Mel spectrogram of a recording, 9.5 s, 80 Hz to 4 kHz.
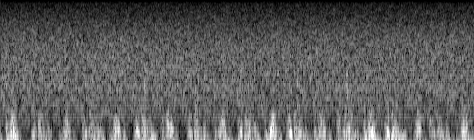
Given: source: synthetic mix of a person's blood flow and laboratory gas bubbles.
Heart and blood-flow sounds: Doppler ultrasound of blood flow; precordium
no bubbles
From the record:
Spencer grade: 0 (complete lack of bubble signals)

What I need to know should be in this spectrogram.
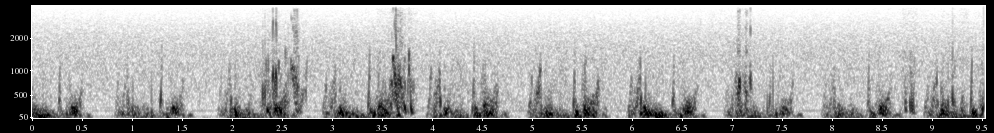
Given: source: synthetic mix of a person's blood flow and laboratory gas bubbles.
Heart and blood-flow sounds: Doppler ultrasound of blood flow; precordium
2.17-2.77 s: bubbles
3.46-3.87 s: bubbles
7.04-7.25 s: bubbles
8.71-8.88 s: bubbles
9.08-9.26 s: bubbles
9.29-9.39 s: bubbles
From the record:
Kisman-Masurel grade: 222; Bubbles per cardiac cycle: several, 3 to 8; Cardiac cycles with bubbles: 10 to 50%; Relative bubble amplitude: moderate (0.250 to 0.450); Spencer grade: 2 (many but less than half of the cardiac periods contain bubble signals, singularly or in groups); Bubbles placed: only in the low amplitude regions of the cardiac cycle

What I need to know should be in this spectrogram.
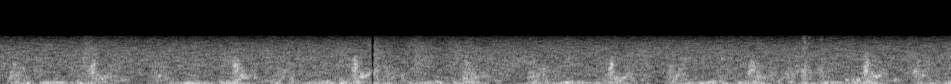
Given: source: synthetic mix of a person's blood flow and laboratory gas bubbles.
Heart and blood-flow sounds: Doppler ultrasound of blood flow; precordium
8.00-8.25 s: bubbles
8.43-8.63 s: bubbles
From the record:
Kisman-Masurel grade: 122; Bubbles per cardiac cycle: 1 to 2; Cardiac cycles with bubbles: 10 to 50%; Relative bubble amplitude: moderate (0.250 to 0.450); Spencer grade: 2 (many but less than half of the cardiac periods contain bubble signals, singularly or in groups); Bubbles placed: only in the low amplitude regions of the cardiac cycle

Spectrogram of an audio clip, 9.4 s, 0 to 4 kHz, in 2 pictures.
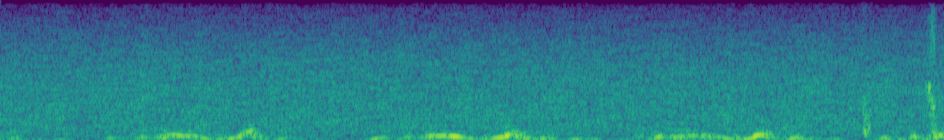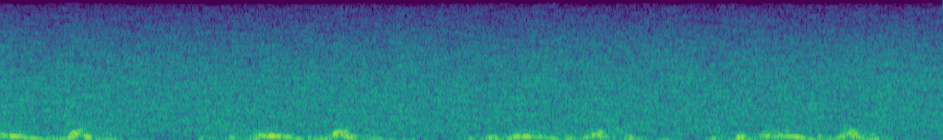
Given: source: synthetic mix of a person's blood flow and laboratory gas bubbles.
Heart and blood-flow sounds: Doppler ultrasound of blood flow; precordium
4.30-4.38 s: bubbles
4.62-4.72 s: bubbles
From the record:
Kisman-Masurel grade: 113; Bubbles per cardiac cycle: 1 to 2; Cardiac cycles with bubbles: 1 to 10%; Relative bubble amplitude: loud (0.450 to 0.775); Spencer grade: 1 (occasional bubble signal discernible with the cardiac motion signal, with majority of cardiac periods free of bubbles); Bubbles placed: anywhere in the cardiac cycle

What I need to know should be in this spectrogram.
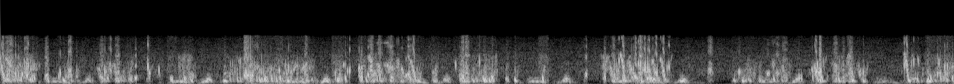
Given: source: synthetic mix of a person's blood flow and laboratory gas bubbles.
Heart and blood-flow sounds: Doppler ultrasound of blood flow; precordium
0.00-0.40 s: bubbles
0.44-0.51 s: bubbles
0.55-0.82 s: bubbles
0.96-1.41 s: bubbles
1.44-1.63 s: bubbles
1.67-1.97 s: bubbles
2.20-3.21 s: bubbles
3.32-4.25 s: bubbles
4.30-4.41 s: bubbles
4.53-5.00 s: bubbles
5.05-5.21 s: bubbles
5.38-5.49 s: bubbles
5.83-5.91 s: bubbles
6.00-6.73 s: bubbles
7.07-7.15 s: bubbles
7.31-7.93 s: bubbles
7.96-8.05 s: bubbles
8.08-8.69 s: bubbles
9.01-9.55 s: bubbles
From the record:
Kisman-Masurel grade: 444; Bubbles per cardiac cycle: continuous sound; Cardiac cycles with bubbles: 100%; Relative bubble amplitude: maximal (0.775 to 0.999); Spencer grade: 4 (maximum detectable bubble signal sounding continuously throughout systole and diastole of every cardiac period, and overriding the amplitude of the normal cardiac signals); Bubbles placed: only in the low amplitude regions of the cardiac cycle

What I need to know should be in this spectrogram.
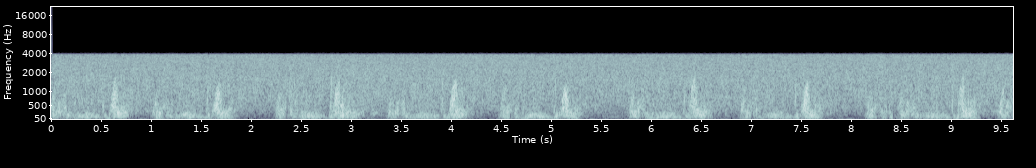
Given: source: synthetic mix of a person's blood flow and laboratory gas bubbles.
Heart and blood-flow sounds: Doppler ultrasound of blood flow; precordium
2.34-2.60 s: bubbles
From the record:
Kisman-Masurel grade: 111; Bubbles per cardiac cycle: 1 to 2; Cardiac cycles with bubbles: 1 to 10%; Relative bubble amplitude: barely perceptible (0.100 to 0.250); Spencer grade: 1 (occasional bubble signal discernible with the cardiac motion signal, with majority of cardiac periods free of bubbles); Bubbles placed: only in the low amplitude regions of the cardiac cycle

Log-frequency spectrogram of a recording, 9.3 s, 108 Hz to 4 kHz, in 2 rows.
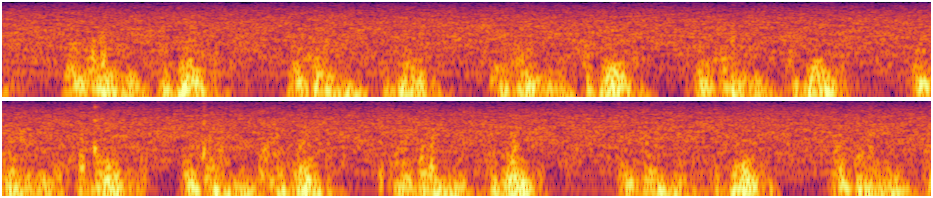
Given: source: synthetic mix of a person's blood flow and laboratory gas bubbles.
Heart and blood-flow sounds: Doppler ultrasound of blood flow; precordium
4.89-5.40 s: bubbles
5.63-5.75 s: bubbles
5.92-6.04 s: bubbles
6.50-6.62 s: bubbles
6.76-6.83 s: bubbles
From the record:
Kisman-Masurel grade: 222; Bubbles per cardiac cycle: several, 3 to 8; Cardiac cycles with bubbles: 10 to 50%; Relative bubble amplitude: moderate (0.250 to 0.450); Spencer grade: 2 (many but less than half of the cardiac periods contain bubble signals, singularly or in groups); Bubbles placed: anywhere in the cardiac cycle

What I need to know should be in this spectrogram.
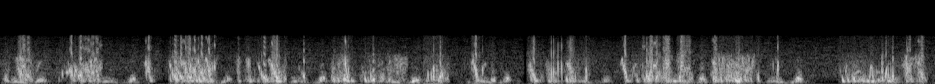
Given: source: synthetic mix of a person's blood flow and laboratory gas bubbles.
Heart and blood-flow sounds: Doppler ultrasound of blood flow; precordium
0.01-0.48 s: bubbles
0.58-1.04 s: bubbles
1.44-1.58 s: bubbles
1.67-2.18 s: bubbles
2.35-2.89 s: bubbles
2.98-3.08 s: bubbles
3.29-4.08 s: bubbles
4.23-4.50 s: bubbles
4.69-4.86 s: bubbles
4.89-4.97 s: bubbles
5.27-5.90 s: bubbles
6.17-6.95 s: bubbles
7.10-7.62 s: bubbles
7.69-7.82 s: bubbles
8.38-9.29 s: bubbles
From the record:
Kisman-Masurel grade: 343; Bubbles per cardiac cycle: rolling drumbeat, 9 or more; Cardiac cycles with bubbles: 100%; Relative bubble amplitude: loud (0.450 to 0.775); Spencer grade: 3 (all of the cardiac periods contain showers or single bubble signals, but not dominating or overriding the cardiac motion signals); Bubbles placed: only in the low amplitude regions of the cardiac cycle

